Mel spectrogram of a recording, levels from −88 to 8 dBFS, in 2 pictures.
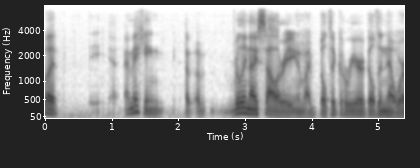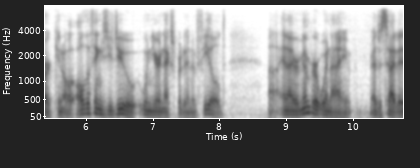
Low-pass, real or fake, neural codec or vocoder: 7.2 kHz; fake; codec, 16 kHz, 0.8 kbps, ZipCodec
